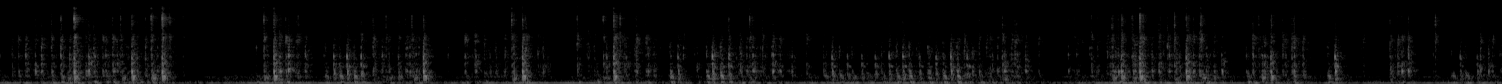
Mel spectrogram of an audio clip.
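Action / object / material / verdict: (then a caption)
tap / plastic keyboard keys / plastic / none. A compact gray plastic AJAZZ 308i wireless Bluetooth keyboard with round keycaps and a hollow shell rests on a bed while its keys are pressed rapidly with the fingertips. The result is a steady stream of quick, light, hollow plastic typing taps with short pauses, over a low background hum.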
